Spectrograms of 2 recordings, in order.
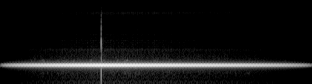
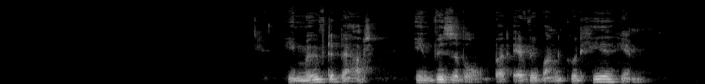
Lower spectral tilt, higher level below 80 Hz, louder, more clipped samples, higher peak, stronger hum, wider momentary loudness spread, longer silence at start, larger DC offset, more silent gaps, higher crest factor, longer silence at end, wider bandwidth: second, -2 dB/octave vs -6 dB/octave; about the same, -66 dBFS vs -64 dBFS; first, -8 LUFS vs -26 LUFS; neither; first, 0 dBFS vs -8 dBFS; neither; about the same, 12 LU vs 12 LU; second, 0.05 s vs 2.9 s; neither; neither; second, 8 dB vs 20 dB; second, 0.05 s vs 0.6 s; second, 3.3 kHz vs 15 kHz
